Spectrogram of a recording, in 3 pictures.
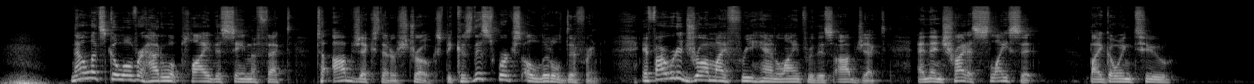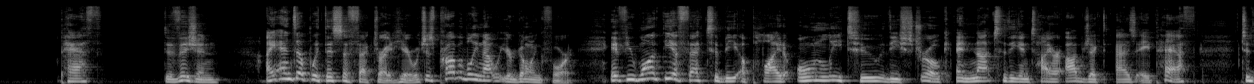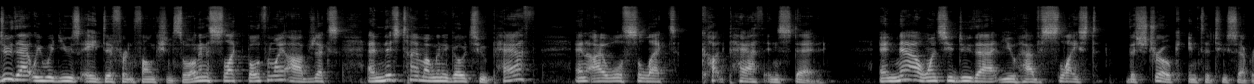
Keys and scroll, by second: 24.3 super+z, 24.9 super+z.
